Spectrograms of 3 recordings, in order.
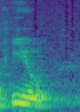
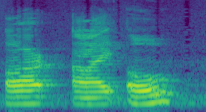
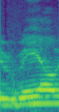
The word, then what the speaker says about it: Rio: Okay, the letter R in the beginning of a word in Portuguese is pronounced like an H in English, Rio, and the letter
